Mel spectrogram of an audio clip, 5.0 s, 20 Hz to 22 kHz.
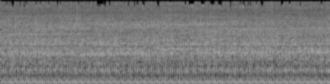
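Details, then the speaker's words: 1996 Polaris Marauder 425 4x4, neglected quad with leaking fuel, while riding: loud steady engine drone with rapid uneven pulsing under load, something not right; cause unclear. Abnormal running noise. "I can tell you here that there's really not that much going on in the carb division, but I can take her for a little stroll. Yeah, you can hear it. Something is not right."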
